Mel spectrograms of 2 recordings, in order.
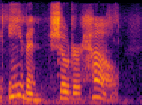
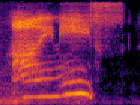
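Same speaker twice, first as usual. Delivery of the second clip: hushed whispering voice, higher pitch; 7 semitones higher, 3 dB louder than usual. Reading a story aloud, voicing Skeleton Man calling the girl: whispering. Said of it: "Skeleton Man whispered".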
